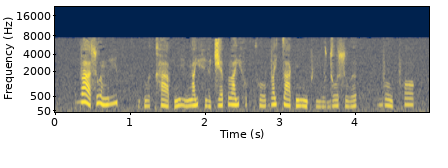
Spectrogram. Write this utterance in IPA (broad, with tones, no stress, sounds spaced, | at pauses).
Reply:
b aː˥˨ s u˥˨ ə̯ m iː˧˥ p̚ | ʔ u˩ ə̯ kʰ aː˧˩ p̚ m iː˧˩ ŋ a˧˥ j h i˩ ə̯ t͡ɕ ɛː˧˥ p̚ ʋ a˧˥ j h o˧ k̚ t̪ʰ oː˩˧ b a˧˥ j t̪ aː˧ k̚ m i˧˩ ŋ pʰ iː˩ w d oː˧ s u˩˧ ə̯ | b oː˧˩ w pʰ ɔː˧ k̚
